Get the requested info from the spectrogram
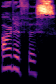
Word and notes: artifice: American English

